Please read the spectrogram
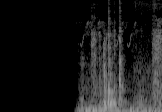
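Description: Near silence: about a second of dead silence, then faint background noise.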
